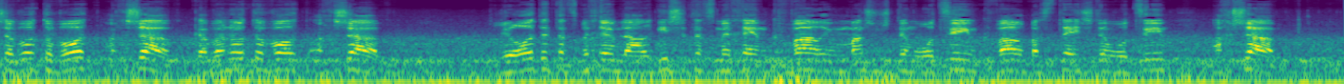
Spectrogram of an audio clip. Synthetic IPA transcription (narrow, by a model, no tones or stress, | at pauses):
ʃavo̞tːo̞vo̞taχʃavkavano̞t̪ːo̞vo̞t̪ʰaχʃav | liʁo̞t̪e̞t̪at͡sme̞χe̞mleaʁɡiʃetat͡sme̞χe̞mkvaʁimːaʃuʃeat̪e̞mʁo̞t͡simkvaʁbast̪ejtʃat̪e̞mʁo̞t͡sim | aχʃav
